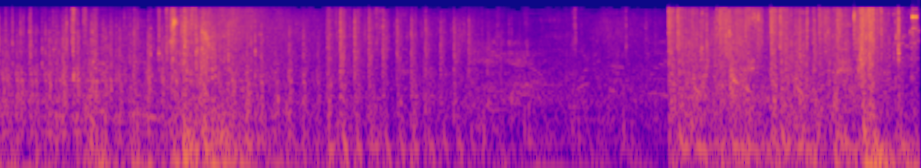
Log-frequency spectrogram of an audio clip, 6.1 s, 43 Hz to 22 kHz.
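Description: Rapid gunfire in the video game Halo 5, dense bursts of automatic shots and a few heavier hits over a noisy battle background, continuing almost without pause.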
